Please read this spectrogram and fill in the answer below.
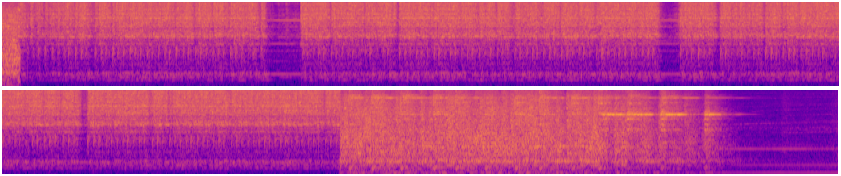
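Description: Homemade motorized leaf-spring power hammer, built around a bicycle wheel, pounding red-hot steel stock, with the blows run together into a dense mechanical rattle by the sped-up footage. The hammering breaks off briefly twice, which fits the uneven, juttery running that the smith puts down to the thick stock or his pressure on the pedal. It stops near the end, leaving a low hum.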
